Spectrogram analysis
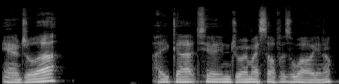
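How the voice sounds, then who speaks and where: A man's voice: medium pitch, little pitch movement, normal speed, a little mellow. A man hosting a live online show in a casual, rambling and blunt way, thinking aloud as he goes. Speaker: host of a live online debate and call-in show. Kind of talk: casual, rambling livestream chat, sometimes reading viewer comments.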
